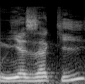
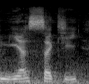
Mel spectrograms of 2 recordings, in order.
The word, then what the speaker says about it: Miyazaki: De la même façon, Miyazaki s'écrit forcément avec un Z et pas un S, sinon ça ferait Miyasaki.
